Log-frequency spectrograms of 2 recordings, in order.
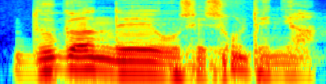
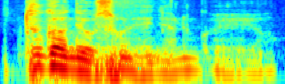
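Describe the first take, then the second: First: Firm, raised-voice challenge; loud demanding question. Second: Said in the usual way. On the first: Acted. Jesus asking who touched his clothes, loud demand. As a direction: demand to know who did it.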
